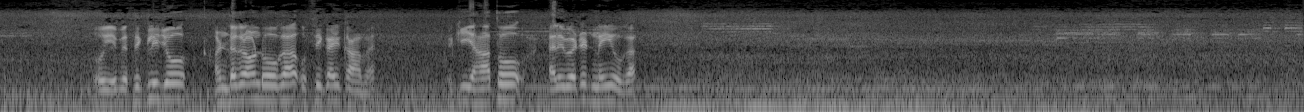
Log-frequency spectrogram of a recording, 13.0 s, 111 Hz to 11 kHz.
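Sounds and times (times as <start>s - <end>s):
city road traffic rumble: 0.0s - 13.0s.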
